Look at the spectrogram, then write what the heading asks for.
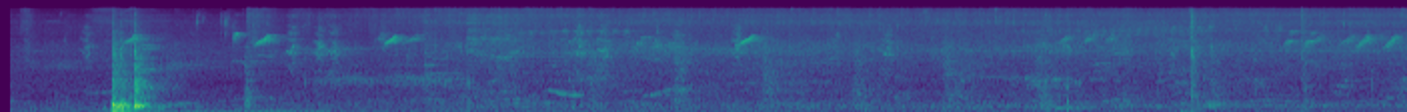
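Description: Small birds chirping, with short high chirps and slurred calls scattered throughout. A brief loud knock comes about a second in.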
